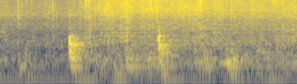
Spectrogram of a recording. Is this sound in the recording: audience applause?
no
